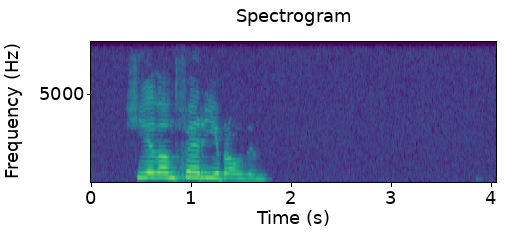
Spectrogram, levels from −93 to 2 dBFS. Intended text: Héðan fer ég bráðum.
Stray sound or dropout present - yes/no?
no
